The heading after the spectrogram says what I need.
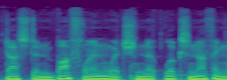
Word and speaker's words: Byfuglien: who the defenseman with Winnipeg spells his name B Y f ug l ien it looks like by fuglie n' okay in fact during a preseason game several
